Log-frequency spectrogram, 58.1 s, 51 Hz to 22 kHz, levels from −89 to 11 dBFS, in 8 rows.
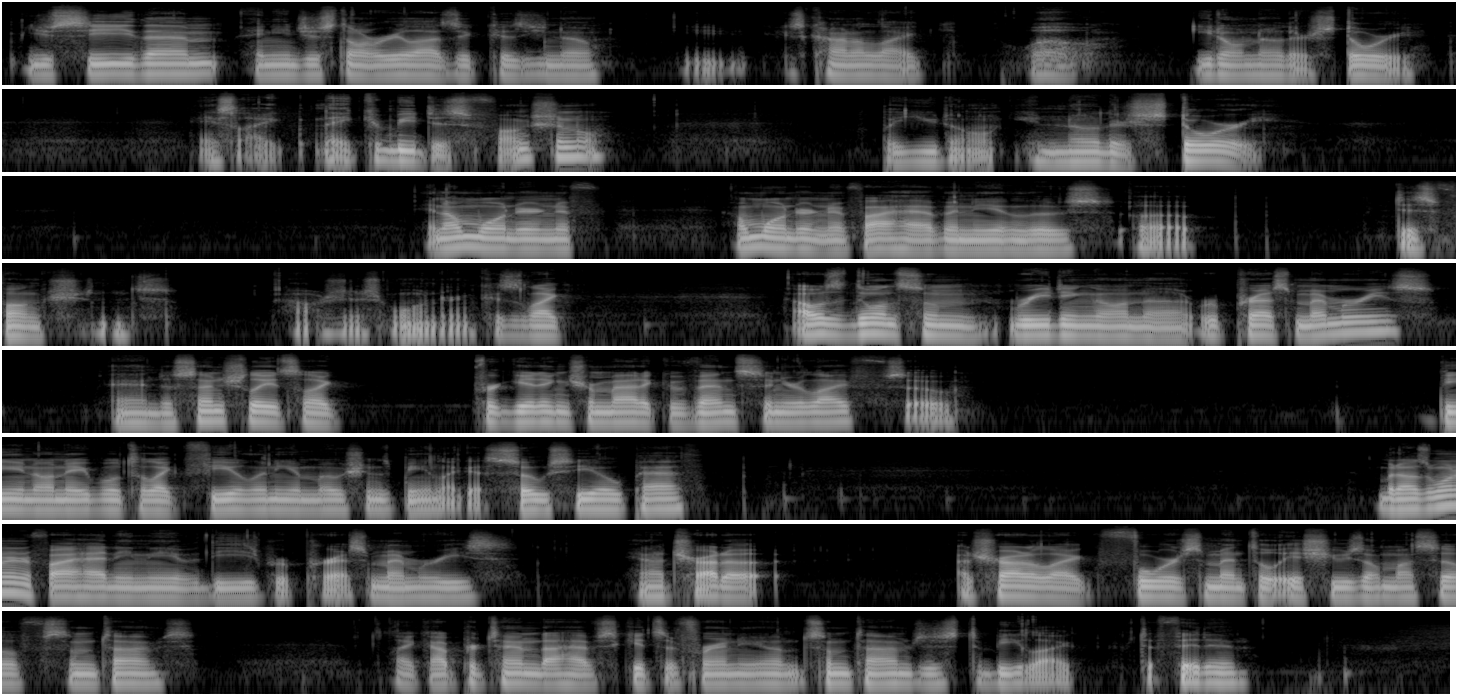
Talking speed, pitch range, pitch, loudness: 130 wpm, 110-120 Hz, 115 Hz, -27 LUFS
